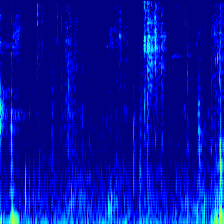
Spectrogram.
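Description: Near silence, with a few faint crackles, the clearest about a second and a half in, as hands handle a freshly peeled salted dried roach (taranka).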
